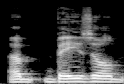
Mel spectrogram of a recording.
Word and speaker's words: basal: a constant internal environment, such as increasing its basal metabolic rate. See the pronunciation of this?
